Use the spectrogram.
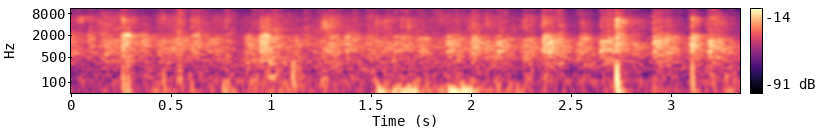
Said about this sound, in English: You guys, give her a round of applause.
